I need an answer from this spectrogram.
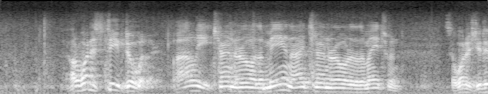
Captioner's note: none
